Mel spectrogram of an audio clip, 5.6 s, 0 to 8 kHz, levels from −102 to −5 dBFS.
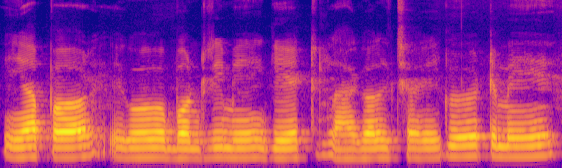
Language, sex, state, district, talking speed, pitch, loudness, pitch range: Maithili, male, Bihar, Samastipur, 105 wpm, 125 Hz, -18 LUFS, 120-140 Hz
